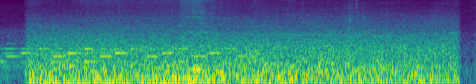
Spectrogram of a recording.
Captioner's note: traffic hums in distance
